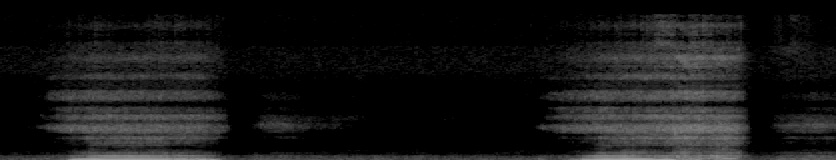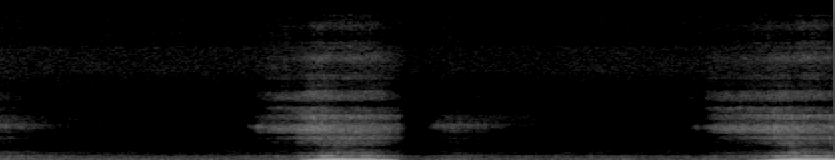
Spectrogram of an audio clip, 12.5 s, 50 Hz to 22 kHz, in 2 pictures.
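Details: Loud, rough snores recur about every four seconds, roughly 16 a minute, with quiet breathing between; heavy snoring.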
